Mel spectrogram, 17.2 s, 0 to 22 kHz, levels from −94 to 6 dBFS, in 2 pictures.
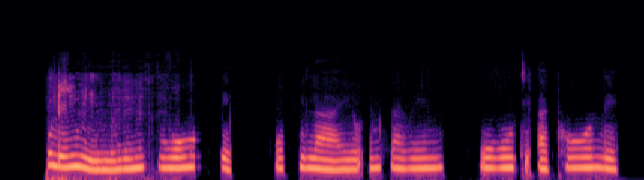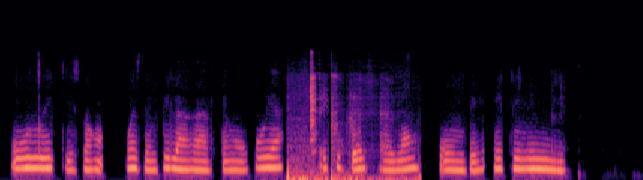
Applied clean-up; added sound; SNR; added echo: neural mask model DeepFilterNet 3.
